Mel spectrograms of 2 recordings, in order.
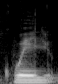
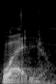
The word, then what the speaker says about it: coelho: Coimbra also gets a point because they say “coêlho” instead of “coâlho”.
